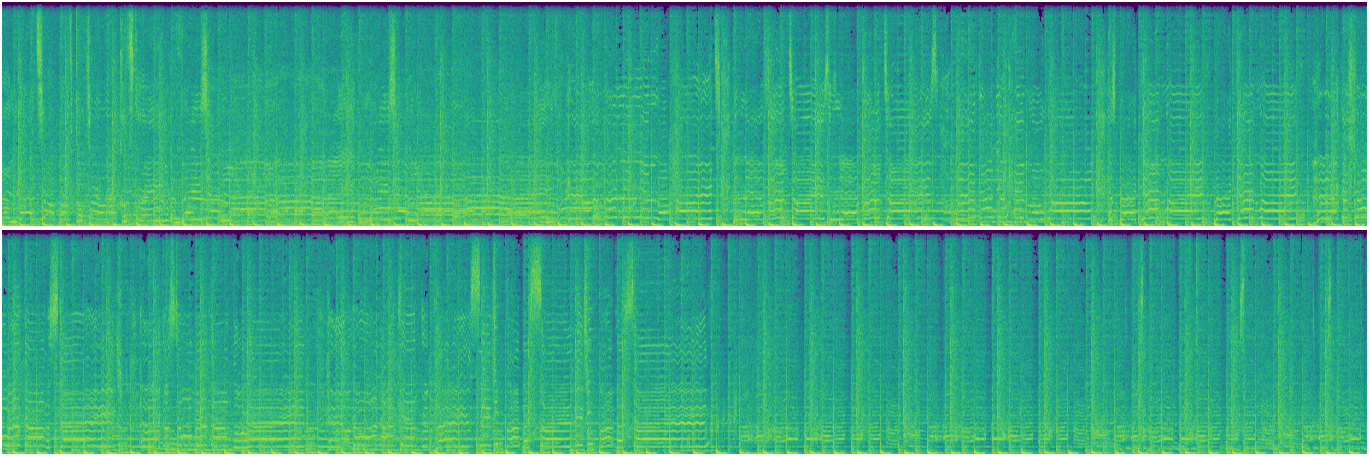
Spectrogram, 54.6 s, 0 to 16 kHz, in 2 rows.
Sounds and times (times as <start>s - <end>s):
Dance music: 0.0s - 54.6s.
